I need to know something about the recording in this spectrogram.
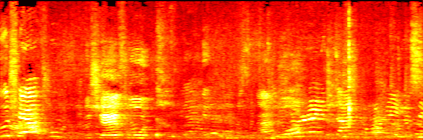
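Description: Young children's voices speaking in short, high-pitched phrases.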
